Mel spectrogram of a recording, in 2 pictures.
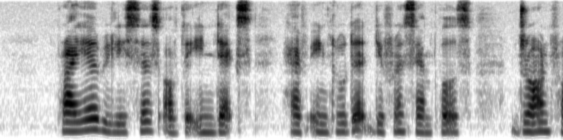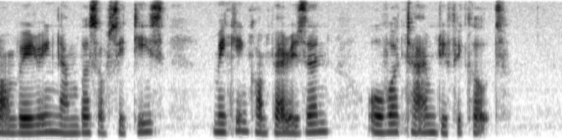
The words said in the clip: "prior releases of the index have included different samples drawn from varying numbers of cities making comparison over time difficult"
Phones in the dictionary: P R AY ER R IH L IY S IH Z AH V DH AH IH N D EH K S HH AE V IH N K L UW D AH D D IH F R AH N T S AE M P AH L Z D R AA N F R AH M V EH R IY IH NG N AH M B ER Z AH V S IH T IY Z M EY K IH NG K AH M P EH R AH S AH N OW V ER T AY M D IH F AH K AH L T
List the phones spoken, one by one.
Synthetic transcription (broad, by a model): P R AY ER R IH L IY S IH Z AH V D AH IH N D EH K S HH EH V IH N K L UW D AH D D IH F R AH N T S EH M P AH L S D R AA N F R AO M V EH R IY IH NG N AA M B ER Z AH F S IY T IY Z M EY K IH NG K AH M P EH R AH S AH N OW V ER T AY M D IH F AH K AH L T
